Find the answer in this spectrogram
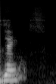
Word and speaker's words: sechs: Okay, sechs. This S, whenever a word starts with S, it should be pronounced as Z.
